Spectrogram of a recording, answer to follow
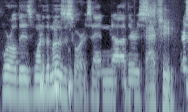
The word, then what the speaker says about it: mosasaurs: it Moss yours mosasaurus mosasaurs think of your favorite biblical patriarch they are the mosasaurs and they're marine reptiles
